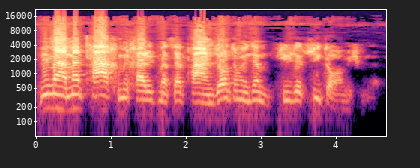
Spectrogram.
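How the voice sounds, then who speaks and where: An older man with a somewhat high voice tells an emotional religious story. He speaks fervently and pleadingly, slipping into everyday colloquial phrasing. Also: bright, forceful tone, slight background noise, poor audio. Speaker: bereaved husband recounting his late wife.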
